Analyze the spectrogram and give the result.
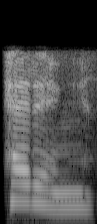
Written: heading

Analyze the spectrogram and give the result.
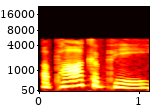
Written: apocope

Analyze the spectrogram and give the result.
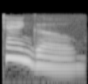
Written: tango

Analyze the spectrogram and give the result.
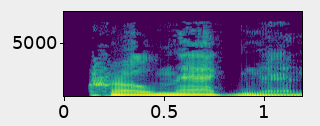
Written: cromagnon

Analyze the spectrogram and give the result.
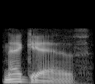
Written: Negev

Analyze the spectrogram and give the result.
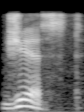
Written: gist

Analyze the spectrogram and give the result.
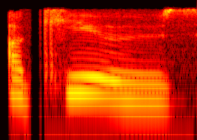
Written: accuse

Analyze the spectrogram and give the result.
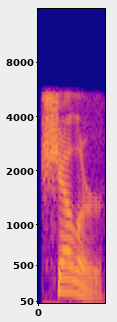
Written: sheller

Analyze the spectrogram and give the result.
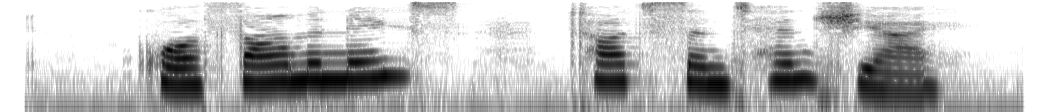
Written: quot homines tot sententiae

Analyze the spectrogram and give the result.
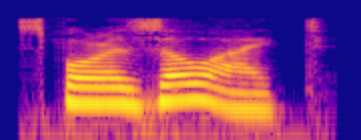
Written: sporozoite

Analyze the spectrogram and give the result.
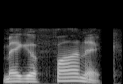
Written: megaphonic

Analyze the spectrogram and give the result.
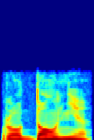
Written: Rondonia

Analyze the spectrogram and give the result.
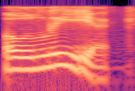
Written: oleic acid

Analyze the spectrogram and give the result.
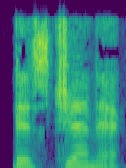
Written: dysgenic

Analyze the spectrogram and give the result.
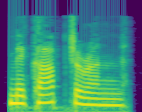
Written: mecopteran

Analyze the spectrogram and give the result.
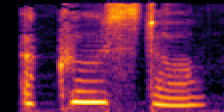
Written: acousto

